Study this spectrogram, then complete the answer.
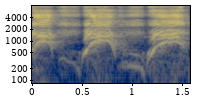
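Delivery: very high, loud repeated shrieks; short piercing yelps, one after another; freaking-out screams. Retold or imitated. Comic imitating his panicking son, high screams. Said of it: "He's freaking out, just going".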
